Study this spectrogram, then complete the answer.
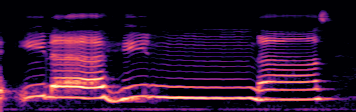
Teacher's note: ہا کو موٹا کر کے پڑھنا ہے، حلق کے آخری حصے سے نکالنا ہے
